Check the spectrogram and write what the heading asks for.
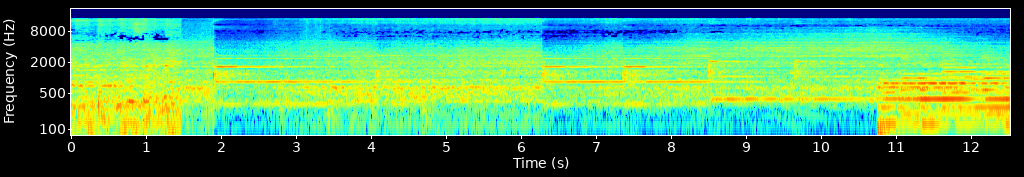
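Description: Rock band music. A full passage breaks off about a second and a half in. A sparse stretch of held notes with no bass or drums follows. Near the end the full band comes back in with bass and drums.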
